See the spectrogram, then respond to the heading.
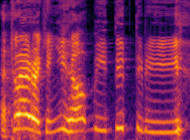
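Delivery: put-on derpy voice. Joking about how the Doctor will walk around: derpy Doctor voice. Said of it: "the doctor being kinda, like, derpy".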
